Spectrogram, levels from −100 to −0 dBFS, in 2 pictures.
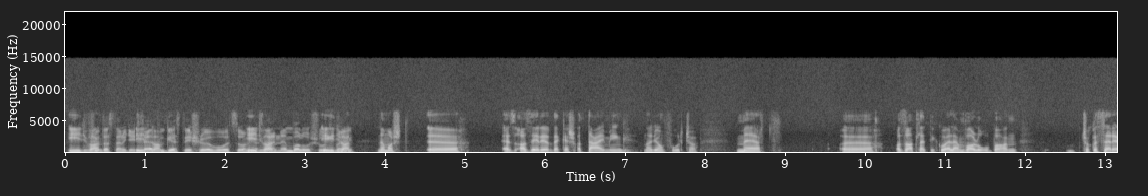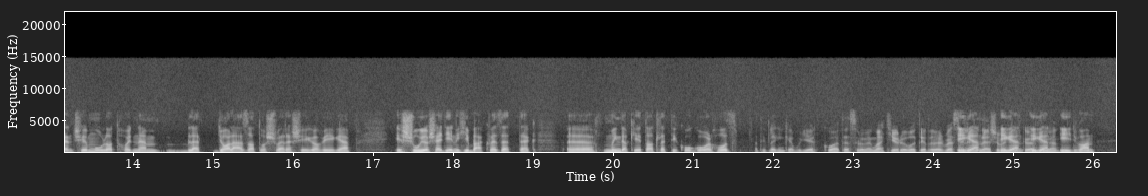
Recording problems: high frequencies cut off; noticeable; nothing above 6.5 kHz
hiss; faint; throughout; 25 dB below the speech

